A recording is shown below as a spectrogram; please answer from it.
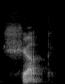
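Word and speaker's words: Shough: It's Tyler Shaw, Louisville quarterback. I believe it's pronounced Shuck for the record.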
